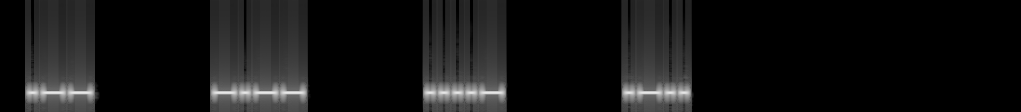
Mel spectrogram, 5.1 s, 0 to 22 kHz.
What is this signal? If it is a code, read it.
Morse code, heard as a keyed tone, about 36 wpm, spaced as for 12 wpm, 700 Hz. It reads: WY4L
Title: USA Call Signs - 4 Characters - 6x Character Spacing - 35wpm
